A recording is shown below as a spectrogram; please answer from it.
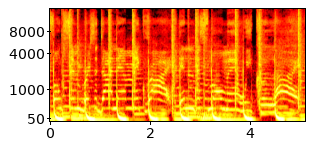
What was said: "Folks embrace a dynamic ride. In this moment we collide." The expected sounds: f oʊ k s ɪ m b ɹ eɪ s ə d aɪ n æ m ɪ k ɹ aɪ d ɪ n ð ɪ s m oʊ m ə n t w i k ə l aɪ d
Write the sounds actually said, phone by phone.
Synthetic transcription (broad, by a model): f oʊ k s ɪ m b ɹ eɪ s ə d aɪ n æ m ɪ k ɹ aɪ ɪ n ð ɪ s m oʊ m ə n t w i k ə l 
